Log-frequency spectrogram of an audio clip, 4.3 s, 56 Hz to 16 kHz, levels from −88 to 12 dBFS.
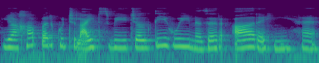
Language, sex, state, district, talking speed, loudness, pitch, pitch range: Hindi, male, Punjab, Fazilka, 155 wpm, -19 LUFS, 225 Hz, 210-245 Hz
